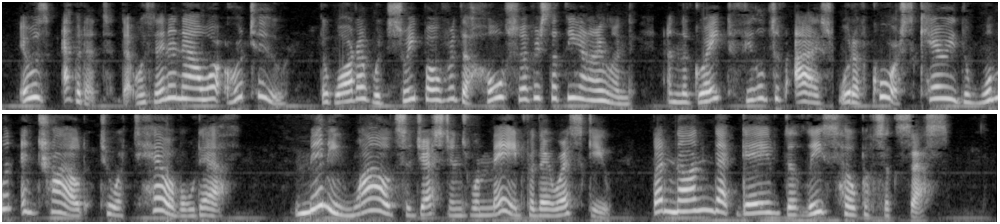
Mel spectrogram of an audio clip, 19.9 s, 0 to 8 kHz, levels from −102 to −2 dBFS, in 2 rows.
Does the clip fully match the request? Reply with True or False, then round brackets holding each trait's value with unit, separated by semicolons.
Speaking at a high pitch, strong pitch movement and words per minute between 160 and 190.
True (265 Hz; 7.2 semitones; 165 wpm)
